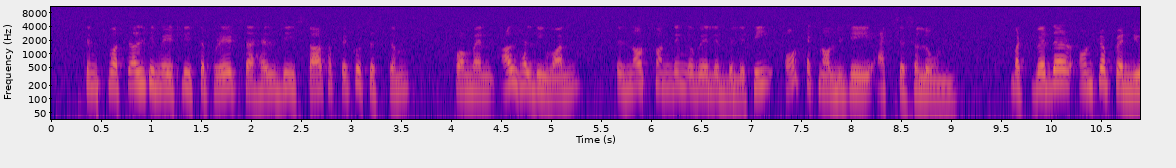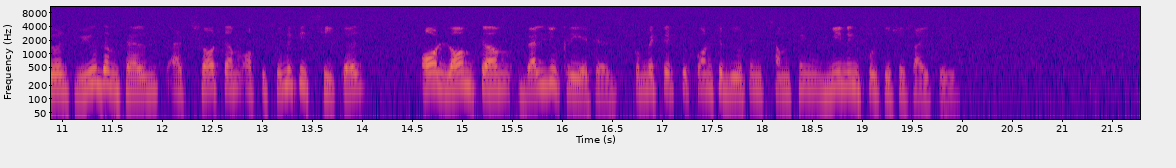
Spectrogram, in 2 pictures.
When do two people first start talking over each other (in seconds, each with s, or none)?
none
